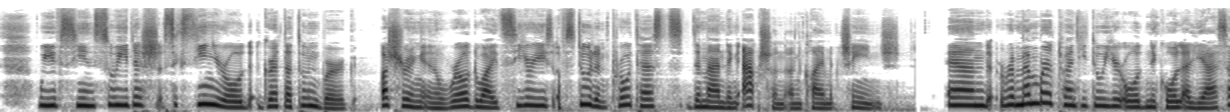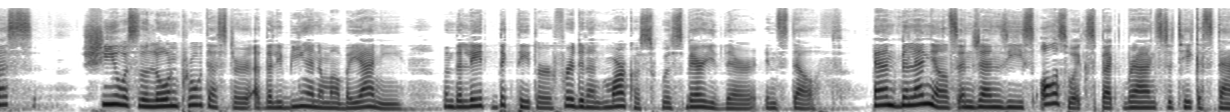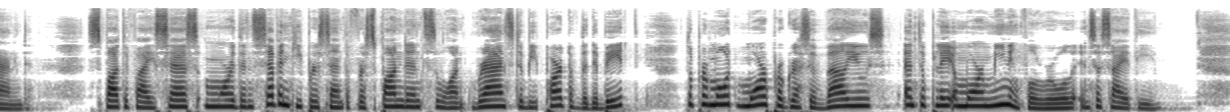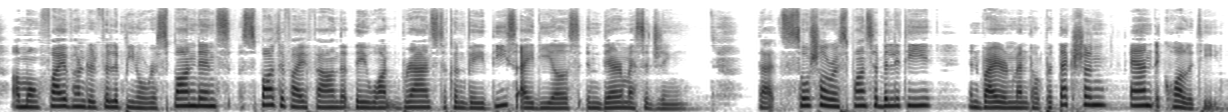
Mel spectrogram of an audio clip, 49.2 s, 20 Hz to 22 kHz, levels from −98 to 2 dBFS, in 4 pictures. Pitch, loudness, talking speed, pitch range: 215 Hz, -16 LUFS, 135 wpm, 185-260 Hz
